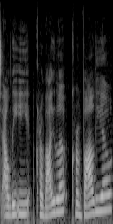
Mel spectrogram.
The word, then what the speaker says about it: Auli'i Cravalho: I looked up phonetics. I looked up how do you say her name, and I watched a video of her saying it. It's Auli'i Cravalho.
